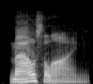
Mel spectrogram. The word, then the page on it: mousseline: American English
